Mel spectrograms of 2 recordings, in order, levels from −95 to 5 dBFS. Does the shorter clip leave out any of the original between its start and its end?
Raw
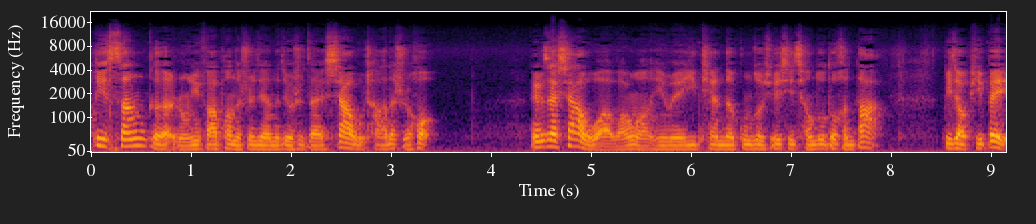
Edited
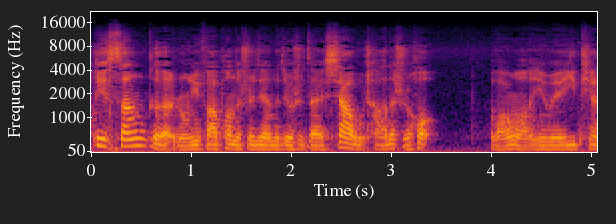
yes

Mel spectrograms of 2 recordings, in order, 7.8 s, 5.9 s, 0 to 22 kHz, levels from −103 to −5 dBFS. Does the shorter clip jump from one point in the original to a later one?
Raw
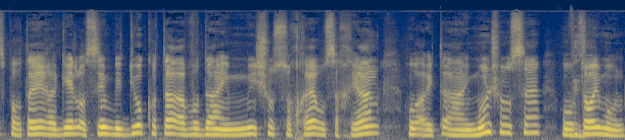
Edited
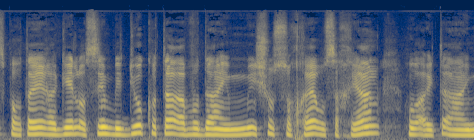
no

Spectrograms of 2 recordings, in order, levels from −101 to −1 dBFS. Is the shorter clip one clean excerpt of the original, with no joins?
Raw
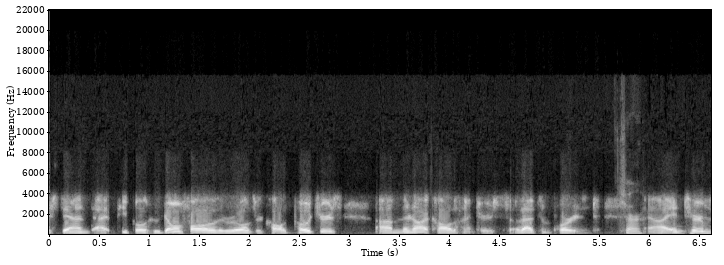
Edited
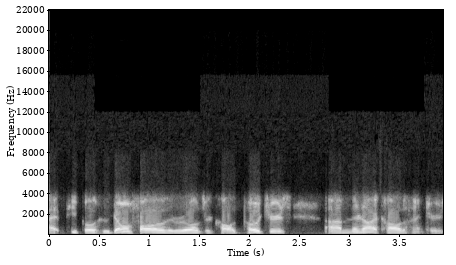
yes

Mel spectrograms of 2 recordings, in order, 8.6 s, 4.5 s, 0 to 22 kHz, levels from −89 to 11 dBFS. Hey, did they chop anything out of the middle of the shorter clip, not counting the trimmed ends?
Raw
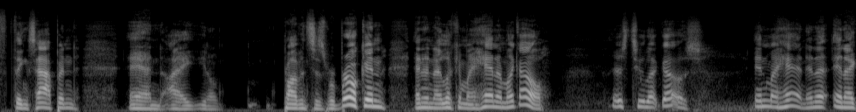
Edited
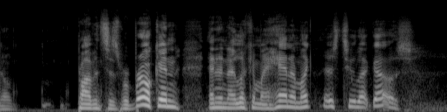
yes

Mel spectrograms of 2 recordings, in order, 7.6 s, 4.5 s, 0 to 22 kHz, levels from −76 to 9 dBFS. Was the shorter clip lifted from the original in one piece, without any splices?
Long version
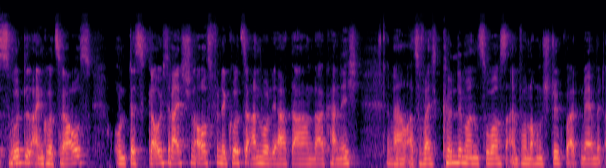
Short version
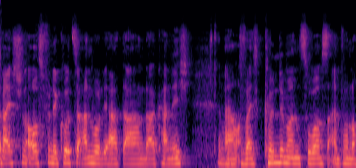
no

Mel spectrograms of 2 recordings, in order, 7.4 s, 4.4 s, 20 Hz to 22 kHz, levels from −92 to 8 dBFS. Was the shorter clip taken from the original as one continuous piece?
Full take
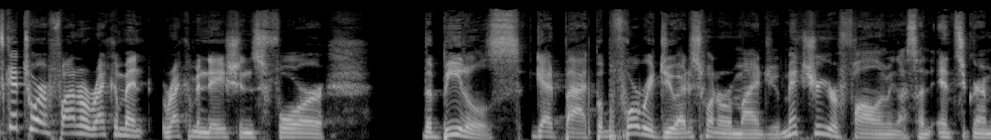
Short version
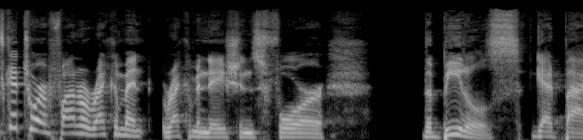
yes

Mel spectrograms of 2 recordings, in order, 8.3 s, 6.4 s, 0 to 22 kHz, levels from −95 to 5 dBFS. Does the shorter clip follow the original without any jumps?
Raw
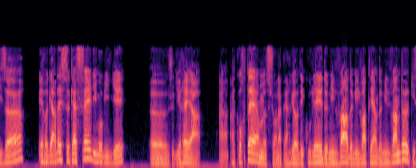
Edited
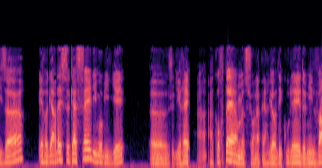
no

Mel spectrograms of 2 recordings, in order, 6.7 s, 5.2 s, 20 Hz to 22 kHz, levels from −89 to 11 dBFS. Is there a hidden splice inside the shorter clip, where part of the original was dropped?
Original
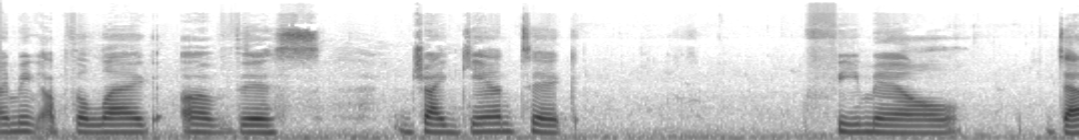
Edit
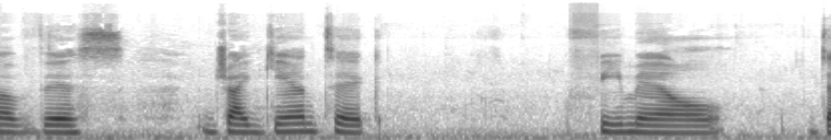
yes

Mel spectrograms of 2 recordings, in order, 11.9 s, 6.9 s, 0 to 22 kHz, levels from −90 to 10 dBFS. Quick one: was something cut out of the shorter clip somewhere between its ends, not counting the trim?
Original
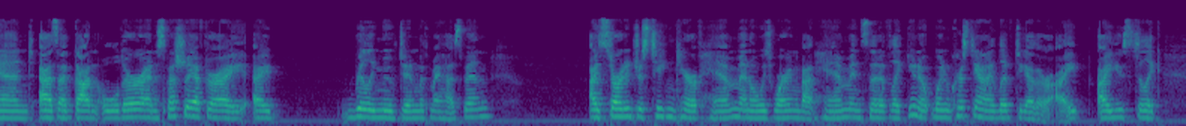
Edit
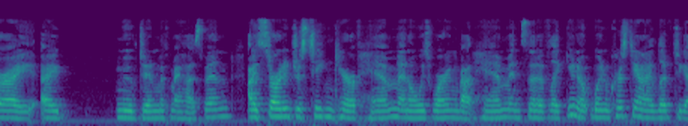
yes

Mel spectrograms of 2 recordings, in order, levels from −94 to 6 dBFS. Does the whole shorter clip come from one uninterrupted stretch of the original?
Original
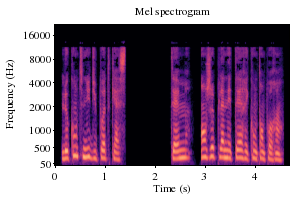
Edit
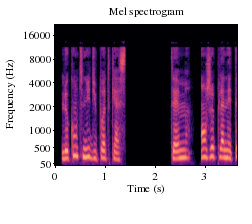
yes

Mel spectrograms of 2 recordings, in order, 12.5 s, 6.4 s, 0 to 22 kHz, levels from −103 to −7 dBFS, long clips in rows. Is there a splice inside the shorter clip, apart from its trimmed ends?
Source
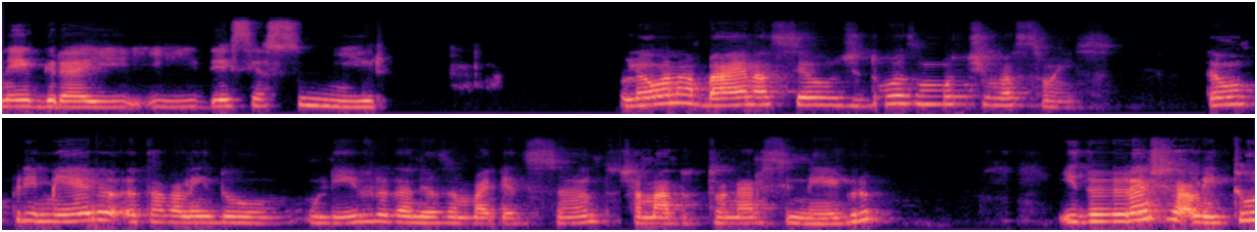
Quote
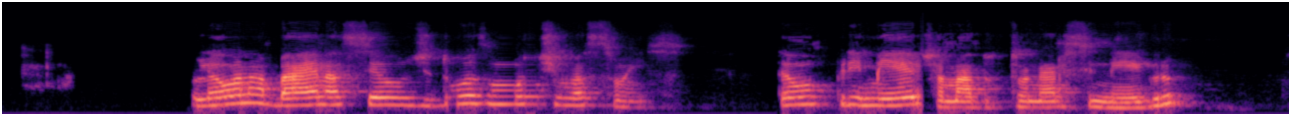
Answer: yes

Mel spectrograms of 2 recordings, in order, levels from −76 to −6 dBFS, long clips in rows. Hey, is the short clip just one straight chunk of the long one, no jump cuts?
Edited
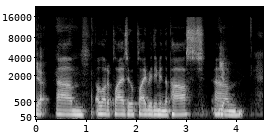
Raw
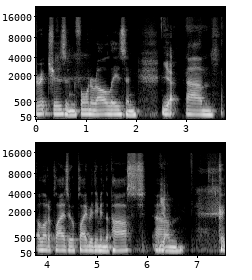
yes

